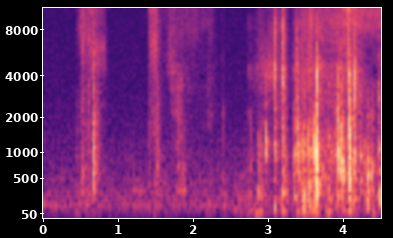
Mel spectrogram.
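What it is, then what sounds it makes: Glossy paper magazine. Fingertips crinkle, rub and turn the pages of an open glossy paper magazine. Two soft, airy page sweeps give way to a denser run of crisp, bright crinkles and sharp paper snaps with very little low end.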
